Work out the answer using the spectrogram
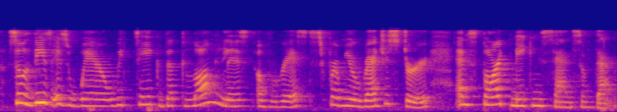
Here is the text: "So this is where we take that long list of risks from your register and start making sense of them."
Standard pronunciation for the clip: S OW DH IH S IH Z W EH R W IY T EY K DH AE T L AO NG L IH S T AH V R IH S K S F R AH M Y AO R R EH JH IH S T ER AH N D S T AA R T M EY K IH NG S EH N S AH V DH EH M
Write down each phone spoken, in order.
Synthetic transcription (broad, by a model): S OW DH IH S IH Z W EH R W IY T EY K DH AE T L AO NG L IH S T AH V R IH S K S F R AH M Y AO R R EH JH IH S T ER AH N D S T AA R T M EY K IH NG S EH N S AH V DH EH M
